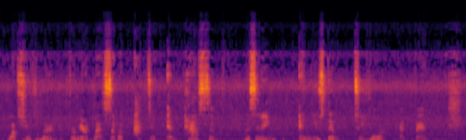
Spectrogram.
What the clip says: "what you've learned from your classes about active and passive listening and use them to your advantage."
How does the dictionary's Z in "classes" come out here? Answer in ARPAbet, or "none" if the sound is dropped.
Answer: S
